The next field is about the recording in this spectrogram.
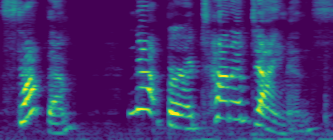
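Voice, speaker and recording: A woman's put-on character voice at a very slow pace. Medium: read story. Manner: imperious, blustering.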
